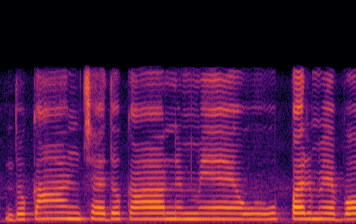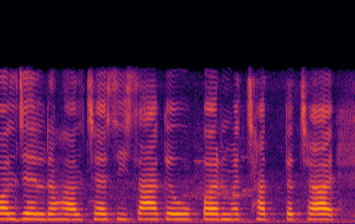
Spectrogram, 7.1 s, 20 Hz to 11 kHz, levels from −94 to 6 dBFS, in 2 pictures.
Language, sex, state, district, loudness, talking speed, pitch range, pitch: Maithili, female, Bihar, Samastipur, -21 LUFS, 135 wpm, 270-285 Hz, 275 Hz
